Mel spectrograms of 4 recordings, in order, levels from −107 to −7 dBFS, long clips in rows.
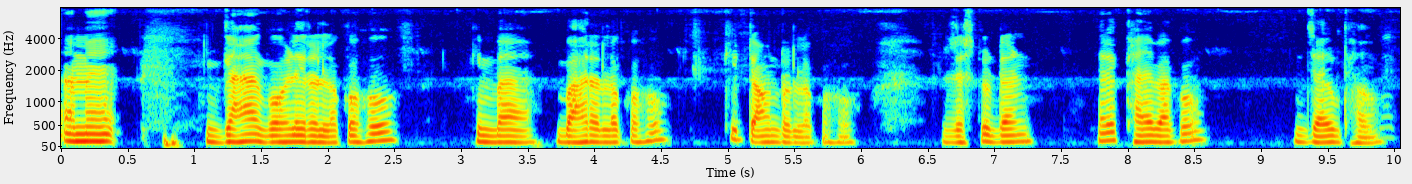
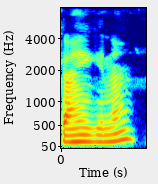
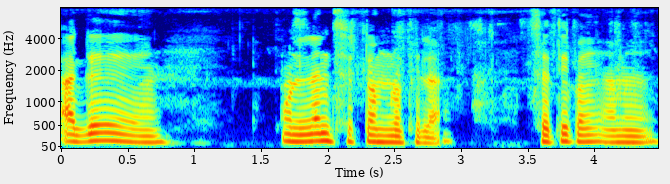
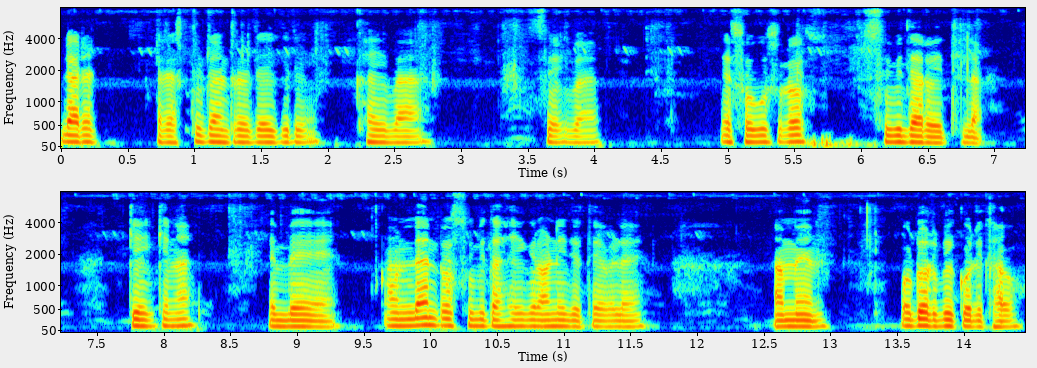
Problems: none marked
